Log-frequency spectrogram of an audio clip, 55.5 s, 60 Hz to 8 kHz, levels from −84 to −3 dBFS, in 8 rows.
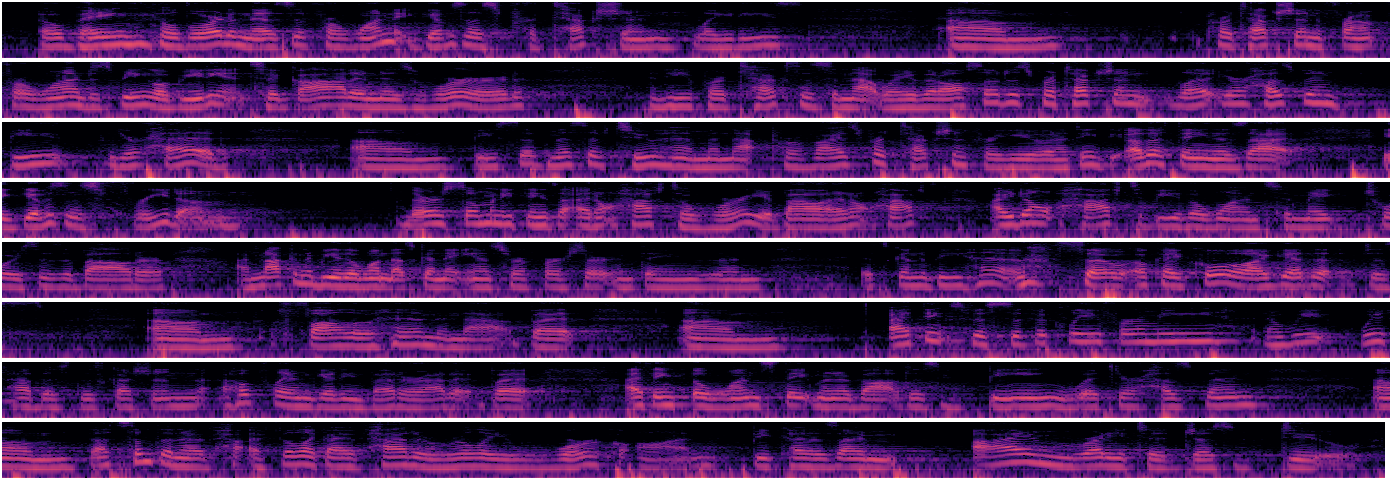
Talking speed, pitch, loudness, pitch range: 185 wpm, 170 Hz, -41 LUFS, 155-190 Hz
